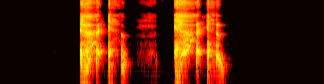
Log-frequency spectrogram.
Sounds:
Cough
